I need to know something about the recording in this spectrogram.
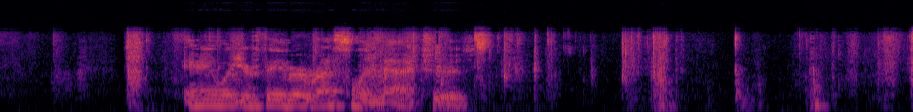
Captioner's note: ripping of packaging tape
